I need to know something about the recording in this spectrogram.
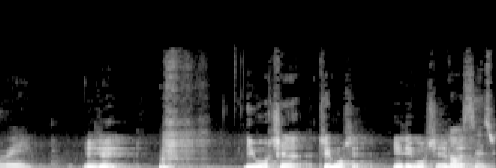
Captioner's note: laughs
